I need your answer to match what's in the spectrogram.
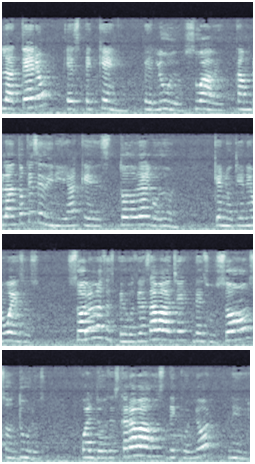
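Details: Voice after voice feminization surgery using the Wendler glottoplasty technique, heard reading a passage in Spanish.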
